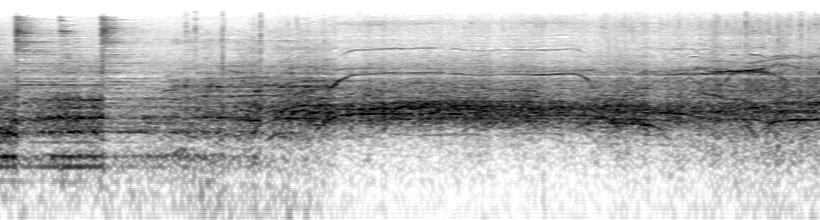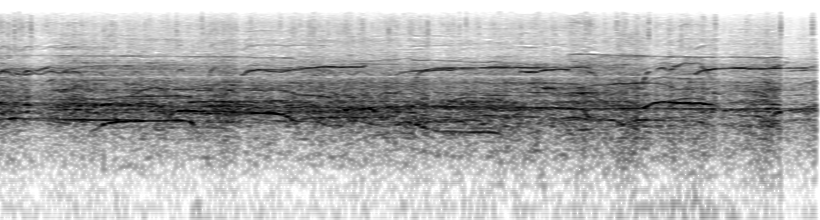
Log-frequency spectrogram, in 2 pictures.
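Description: A large crowd cheers and screams nearby.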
